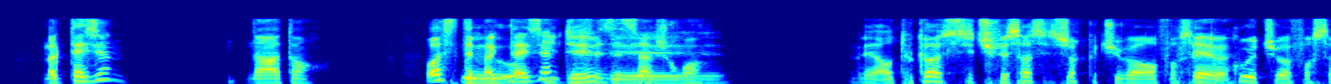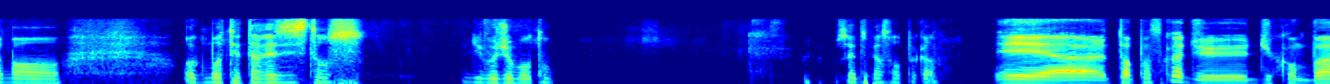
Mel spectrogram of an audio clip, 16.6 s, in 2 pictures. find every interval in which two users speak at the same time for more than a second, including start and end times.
2.9-4.4

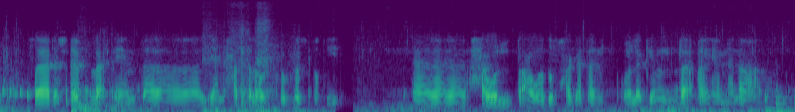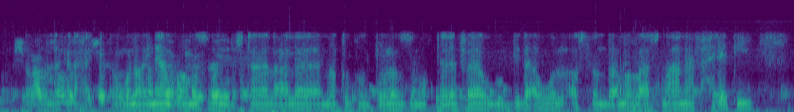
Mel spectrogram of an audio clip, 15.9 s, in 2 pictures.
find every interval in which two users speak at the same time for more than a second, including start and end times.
8.2-10.5

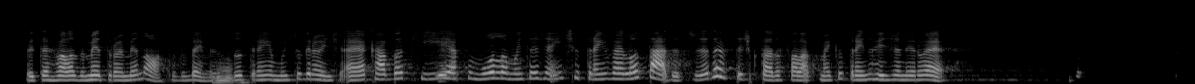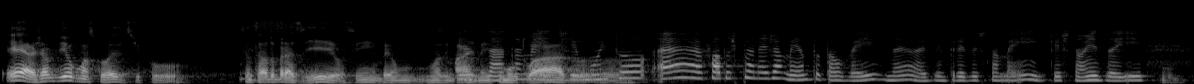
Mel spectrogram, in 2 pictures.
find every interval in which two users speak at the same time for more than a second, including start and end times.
16.5-18.3

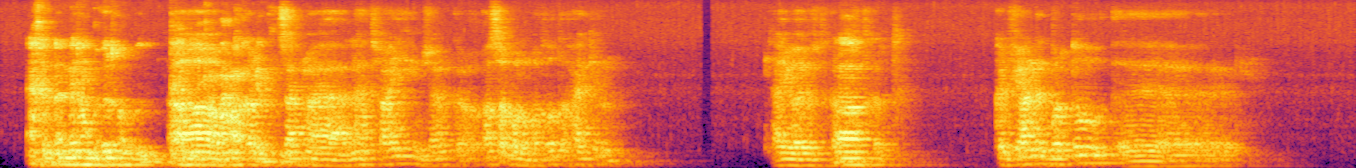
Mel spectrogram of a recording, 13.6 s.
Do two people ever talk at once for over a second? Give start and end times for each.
1.7-2.9

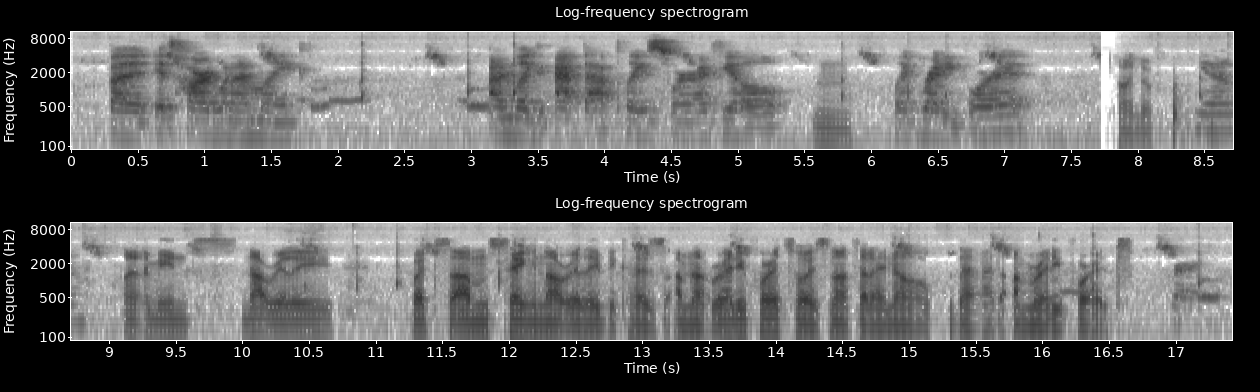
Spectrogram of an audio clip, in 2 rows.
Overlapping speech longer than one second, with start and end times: none

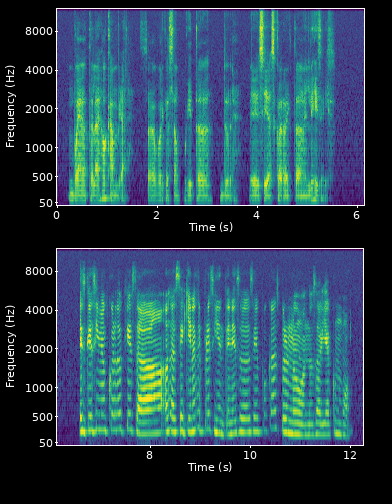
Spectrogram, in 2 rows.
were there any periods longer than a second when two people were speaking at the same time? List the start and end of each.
none

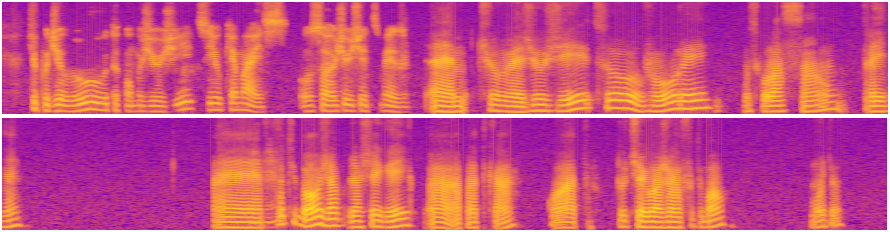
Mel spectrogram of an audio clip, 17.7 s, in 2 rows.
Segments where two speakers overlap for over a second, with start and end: none

